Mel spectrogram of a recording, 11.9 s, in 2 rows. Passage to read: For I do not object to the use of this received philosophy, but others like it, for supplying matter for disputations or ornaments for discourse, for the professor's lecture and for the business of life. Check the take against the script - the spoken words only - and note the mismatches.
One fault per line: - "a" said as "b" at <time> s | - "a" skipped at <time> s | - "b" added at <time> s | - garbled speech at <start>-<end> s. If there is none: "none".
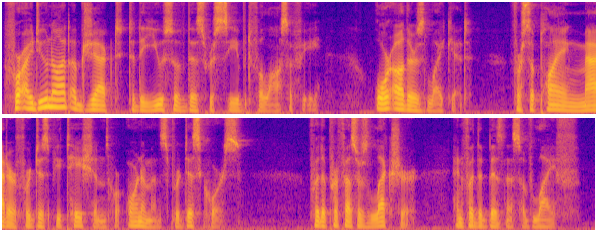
- "but" said as "or" at 3.7 s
